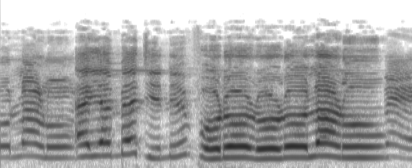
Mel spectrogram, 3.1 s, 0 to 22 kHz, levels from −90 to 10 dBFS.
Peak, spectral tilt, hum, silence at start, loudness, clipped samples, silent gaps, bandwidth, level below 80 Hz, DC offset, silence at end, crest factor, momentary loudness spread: 0 dBFS; 0 dB/octave; none; 0 s; -14 LUFS; under 0.1%; none; 13 kHz; -64 dBFS; under 0.1%; 0 s; 14 dB; 8 LU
